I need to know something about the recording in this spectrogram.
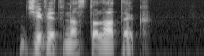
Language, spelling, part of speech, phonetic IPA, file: Polish, dziewiętnastolatek, noun, [ˌd͡ʑɛvʲjɛtnastɔˈlatɛk], Pl-dziewiętnastolatek.ogg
